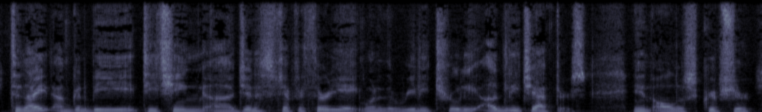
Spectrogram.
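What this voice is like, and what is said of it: Congested voice with a cold. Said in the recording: “you can tell by my voice, I have a cold. ... if you hear any sniffing or any breaks”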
